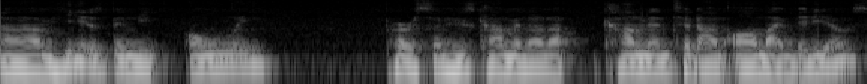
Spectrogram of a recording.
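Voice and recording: A raspy man's voice with a slightly husky edge, fairly low in pitch, at a fairly slow pace with ordinary pitch variation.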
